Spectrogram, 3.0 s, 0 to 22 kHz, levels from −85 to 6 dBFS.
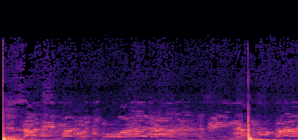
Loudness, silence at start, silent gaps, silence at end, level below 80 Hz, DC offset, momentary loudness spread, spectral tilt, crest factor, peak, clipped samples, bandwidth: -25 LUFS; 0 s; none; 0 s; -30 dBFS; under 0.1%; 14 LU; -6.5 dB/octave; 20 dB; -2 dBFS; under 0.1%; 15.5 kHz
